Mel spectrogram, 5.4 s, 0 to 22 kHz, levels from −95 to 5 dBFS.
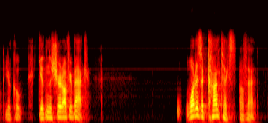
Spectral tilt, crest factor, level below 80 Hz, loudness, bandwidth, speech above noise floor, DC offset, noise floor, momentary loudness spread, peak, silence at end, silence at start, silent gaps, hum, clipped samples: -5 dB/octave; 24 dB; -68 dBFS; -26 LUFS; 8.8 kHz; 56 dB; under 0.1%; -83 dBFS; 19 LU; -6 dBFS; 0.3 s; 0.1 s; none; none; under 0.1%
